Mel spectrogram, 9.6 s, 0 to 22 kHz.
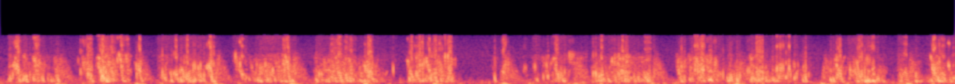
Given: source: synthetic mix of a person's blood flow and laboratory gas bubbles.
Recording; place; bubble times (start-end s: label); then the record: Doppler ultrasound of blood flow; subclavian vein
0.07-0.65 s: bubbles
0.76-1.49 s: bubbles
1.58-2.20 s: bubbles
2.32-2.98 s: bubbles
3.13-3.97 s: bubbles
4.04-4.59 s: bubbles
4.91-5.12 s: bubbles
5.22-5.29 s: bubbles
5.31-6.58 s: bubbles
6.75-8.13 s: bubbles
8.27-8.88 s: bubbles
8.97-9.11 s: bubbles
9.13-9.56 s: bubbles
From the record:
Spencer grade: 4 (maximum detectable bubble signal sounding continuously throughout systole and diastole of every cardiac period, and overriding the amplitude of the normal cardiac signals); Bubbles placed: anywhere in the cardiac cycle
